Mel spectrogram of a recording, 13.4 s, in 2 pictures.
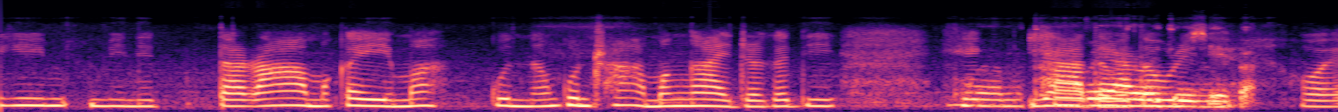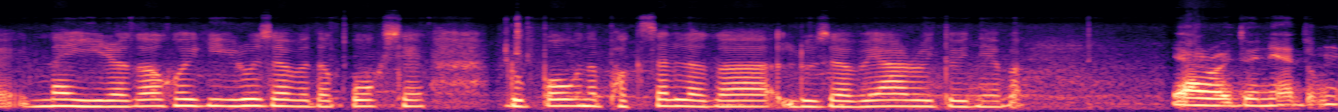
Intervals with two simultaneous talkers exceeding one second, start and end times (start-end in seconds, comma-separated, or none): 4.8-6.2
